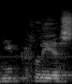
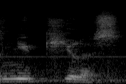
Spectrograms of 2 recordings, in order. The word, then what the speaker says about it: nucleus: is the nucleus and it's a nucleus look not a Nuke ulis so just about the pronunciation there and what we say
